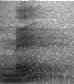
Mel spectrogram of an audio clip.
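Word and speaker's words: mais: pronunciar la i Ok acá no se pronuncia si decimos me no escuchamos ni la y ni la s verdad en la otra se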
